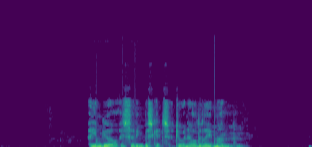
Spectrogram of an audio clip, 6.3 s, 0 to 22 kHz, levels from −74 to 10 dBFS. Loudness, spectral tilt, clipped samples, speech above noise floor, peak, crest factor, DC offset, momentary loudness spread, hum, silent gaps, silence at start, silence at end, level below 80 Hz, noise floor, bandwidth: -21 LUFS; -5.5 dB/octave; under 0.1%; 55 dB; -6 dBFS; 18 dB; under 0.1%; 13 LU; none; none; 1.75 s; 0.05 s; -50 dBFS; -75 dBFS; 8.8 kHz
